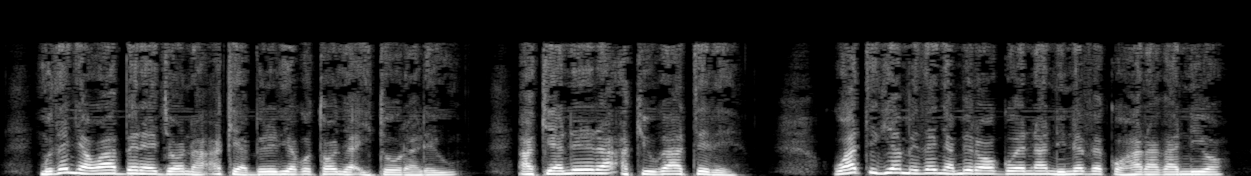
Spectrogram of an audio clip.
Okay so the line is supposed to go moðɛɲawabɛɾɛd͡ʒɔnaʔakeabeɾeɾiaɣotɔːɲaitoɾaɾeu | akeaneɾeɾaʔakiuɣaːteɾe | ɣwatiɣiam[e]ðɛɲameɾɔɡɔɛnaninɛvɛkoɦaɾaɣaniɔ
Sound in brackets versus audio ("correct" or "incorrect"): correct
